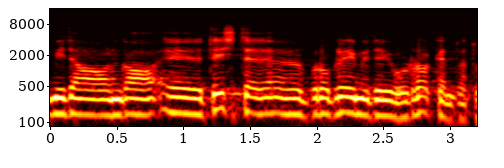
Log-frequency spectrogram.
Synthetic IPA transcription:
mid̪ɑonɡ̥ɑt̪e̞jst̪epro̞ble̞ːmid̪e̞juhulrɑkːˑe̞nd̪ɑt̪ːˑu

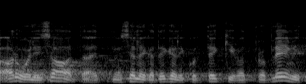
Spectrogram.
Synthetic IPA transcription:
ɑɾuolʲisɑːd̪̥ɑ̰e̞t̪ːˑno̞se̞lːe̞ɡ̥ɑt̪e̞ɡe̞likˑult̪ːe̞kːˑivɑd̪̚pro̞ble̞ːmid̪

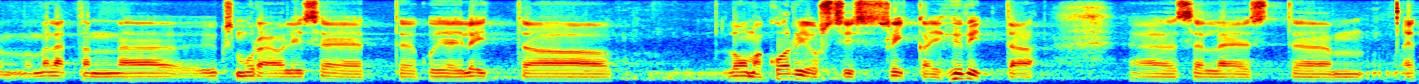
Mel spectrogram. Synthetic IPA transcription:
mɑmæle̞t̪ːˑɑn | yksmuɾɛo̞lʲise̞ːt̪ːˑkuje̞jle̞jt̪ːˑɑ | lo̞ːmɑko̞rjust̪sisriːkːɑejɦyvit̪ːˑɑ | se̞lːeeːst̪ | et̪

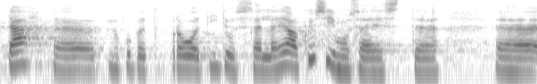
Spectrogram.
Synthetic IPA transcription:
t̪æhluɡ̥upe̞ːt̪ud̪̥̚prowːɑt̪iːd̪usse̞lːehe̞ɑkysʲimuseeːst̪

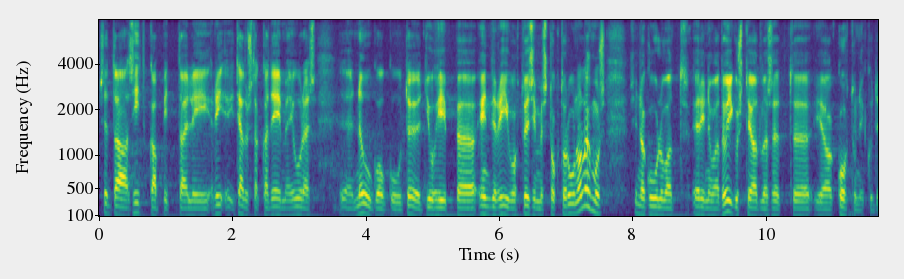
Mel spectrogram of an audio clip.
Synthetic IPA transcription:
se̞d̪̥ɑsit̪kɑpːit̪ːˑɑlʲirit̪e̞ɑd̪ust̪ɑkːˑɑd̪e̞ːmiɑjuːɾe̞s | nɤuwko̞ɡ̥ut̪ø̞ːd̪̥juɦib̥e̞nd̪̥inɾiːɡiko̞ht̪ue̞s̬ʲime̞st̪d̪̥o̞kt̪o̞ɾuːnolɤɦmus | sinːɑkuːluvɑd̪̥e̞ɾine̞vɑd̪ɤ̞jɡust̪e̞ɑd̪lɑse̞d̪̥jɑko̞ht̪unikːˑud̪

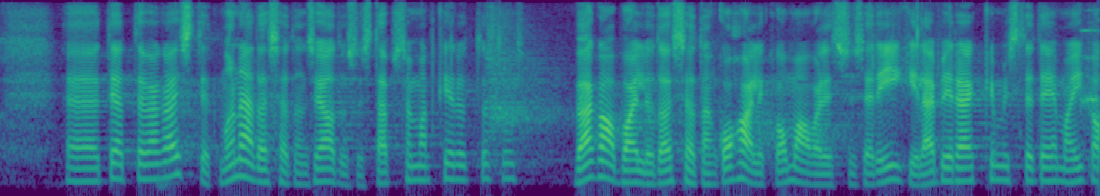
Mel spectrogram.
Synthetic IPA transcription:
t̪e̞ɑt̪ːˑe̞væɡ̥ɑhæsʲt̪ie̞t̪ˑmɤned̪ɑsʲjɑd̪̥o̞nse̞ɑd̪̥use̞st̪æpse̞mɑlt̪kirjut̪ˑːɑt̪ːˑud̪̥ | væɡ̥ɑpɑlʲjud̪̥ɑsjɑd̪̥o̞nko̞ɦɑlikːˑo̞mɑvɑlʲit̪suse̞ɾiːɡ̥ilæbiɾæːkːˑimist̪e̞t̪e̞ːmɑiɡ̥ɑ

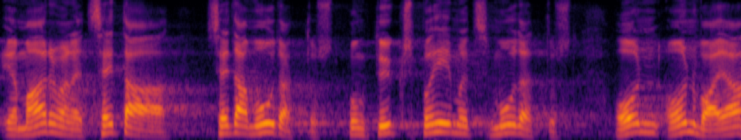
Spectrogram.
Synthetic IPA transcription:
jɑmɑɑrvɑne̞t̪se̞d̪ɑse̞d̪̥ɑmuːd̪̥ɑt̪ːˑust̪puŋk̚t̪ykspɤɦimɤt̪ːse̥smuːd̪̥ɑt̪ːˑust̪ | o̞no̞nvɑjɑ

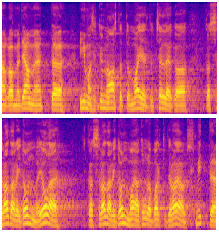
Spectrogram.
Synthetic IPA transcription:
ɑɡ̥ɑme̞t̪e̞ɑme̞ːt̪ːˑviːmɑset̪̚kymːe̞ɑːst̪ɑt̪ːˑo̞nvɑjelt̪ud̪̥se̞lːeɡ̥ɑ | kɑsrɑd̪ɑɾejd̪o̞nːvejo̞le | kɑsrɑd̪̥ɑɾejd̪o̞nːvɑjɑt̪uːle̞pɑlkːˑid̪̥e̞lɑjɑlsi̥smit̪ːe̞

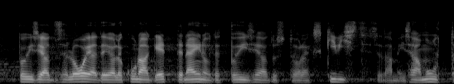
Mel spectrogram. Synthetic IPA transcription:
pɯɦise̞ɑd̪̥use̞lo̞ːjɑd̪̥ejo̞le̞kunɑɡ̥ie̞t̪ːe̞næjnud̪̥e̞t̪̚ˑpɯɦise̞ɑd̪̥ust̪o̞le̞kskivist̪se̞̰d̪ɑme̞jsɑːmuːt̪ˑːɑ̥

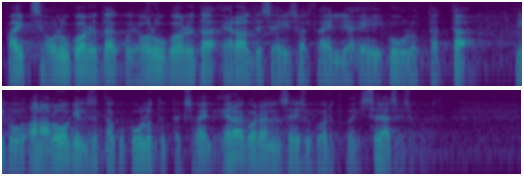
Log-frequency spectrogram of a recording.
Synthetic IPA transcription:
kɑjt̪se̞o̞luko̞rd̪̥ɑkujo̞luko̞rd̪̥ɑʔe̞ɾɑld̪ise̞jsvɑlt̪vælʲjɑʔe̞jkuːlut̪ːˑɑt̪ːˑɑ | nikuɑnɑlo̞ːɡilis̬e̞lt̪nɑɡ̥ukuːlut̪ːˑɑt̪ːˑɑksevælʲje̞ɾɑko̞rːɑlinese̞jsuko̞rd̪̥vɯjsɤjɑse̞jsuko̞̰rd̪̥

